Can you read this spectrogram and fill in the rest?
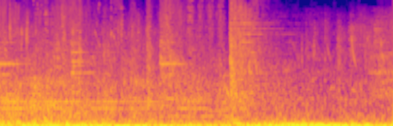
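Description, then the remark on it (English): A heavy door slams with a deep, booming impact about halfway through, followed by mechanical clanking as it locks, all over a loud, steady rumble. “Lock it down. Seal the door.”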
